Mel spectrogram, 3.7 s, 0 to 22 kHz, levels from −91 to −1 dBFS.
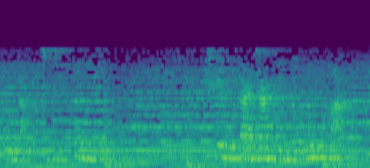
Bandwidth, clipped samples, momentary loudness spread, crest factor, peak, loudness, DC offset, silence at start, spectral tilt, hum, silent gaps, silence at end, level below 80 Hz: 6.6 kHz; under 0.1%; 8 LU; 16 dB; -10 dBFS; -25 LUFS; under 0.1%; 0 s; -5 dB/octave; none; none; 0 s; -40 dBFS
